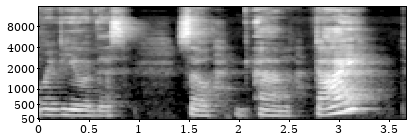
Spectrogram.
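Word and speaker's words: Gay-Lussac: of this so um guy it says gay but you pronounce it guy I think um guy lusac law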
